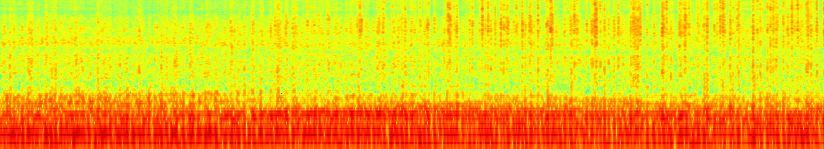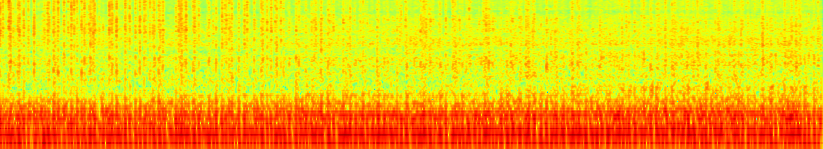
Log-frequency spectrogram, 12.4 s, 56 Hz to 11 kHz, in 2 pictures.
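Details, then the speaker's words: Freshly built small-block Ford V8 on a DIY engine run stand for break-in, before a planned fuel injection swap: deep, even rumble holding steady speed with no knocks, ticks or misses; normal healthy running. "I'm just going to add right on the end here um a very short video of the engine running on the stand so you can hear what it sounds like"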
